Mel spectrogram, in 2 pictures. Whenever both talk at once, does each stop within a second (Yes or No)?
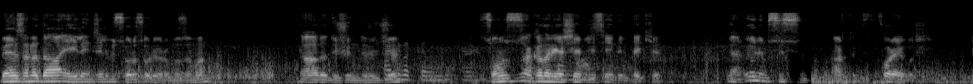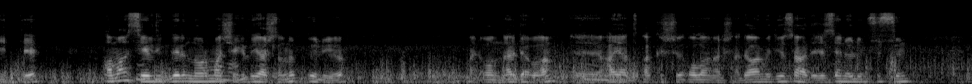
Yes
